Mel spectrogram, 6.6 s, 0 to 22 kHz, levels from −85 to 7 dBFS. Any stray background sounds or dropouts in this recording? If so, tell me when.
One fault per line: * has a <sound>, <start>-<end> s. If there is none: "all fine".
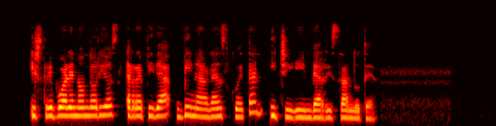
all fine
